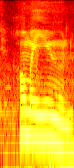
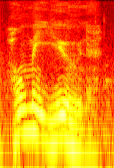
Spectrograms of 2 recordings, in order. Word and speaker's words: Homayoon: Homayoon. Homayoon.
